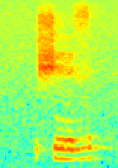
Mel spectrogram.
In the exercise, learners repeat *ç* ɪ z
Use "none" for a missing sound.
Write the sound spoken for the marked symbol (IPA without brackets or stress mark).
ʃ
